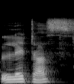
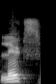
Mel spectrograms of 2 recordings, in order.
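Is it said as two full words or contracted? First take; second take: two words; contracted. First: It is said as two full words. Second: It is said as one contracted word. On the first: "তাহলে আমরা বলবো লেট আস" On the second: "বা আমরা লেটস বলতে পারি"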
